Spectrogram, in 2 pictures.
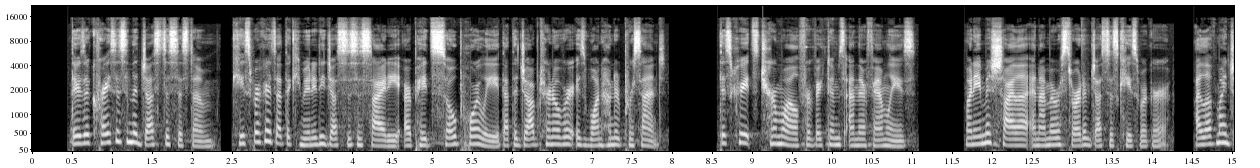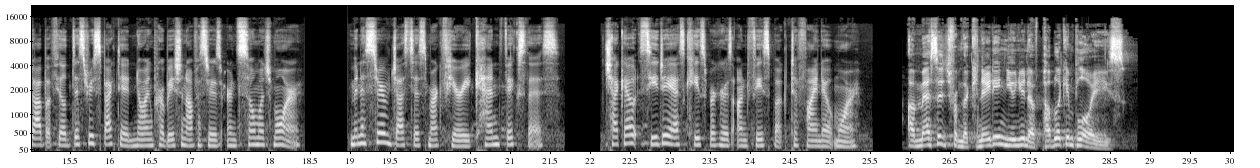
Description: Members of CUPE 4764 recently launched two radio ads asking Minister of Justice Mark Furey to fix the disparity in wages for community restorative justice caseworkers.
